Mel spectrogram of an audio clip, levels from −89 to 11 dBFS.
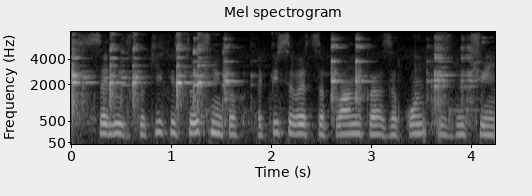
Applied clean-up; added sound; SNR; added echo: none; Chink, clink; 0 dB; none.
